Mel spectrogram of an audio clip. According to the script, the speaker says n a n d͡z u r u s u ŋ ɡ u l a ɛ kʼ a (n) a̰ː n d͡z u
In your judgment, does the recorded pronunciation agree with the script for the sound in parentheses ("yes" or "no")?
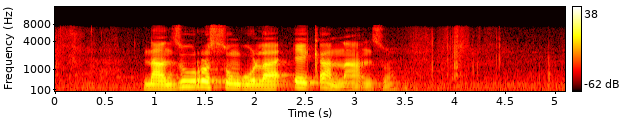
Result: yes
